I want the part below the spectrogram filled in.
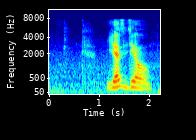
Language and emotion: Russian, neutral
